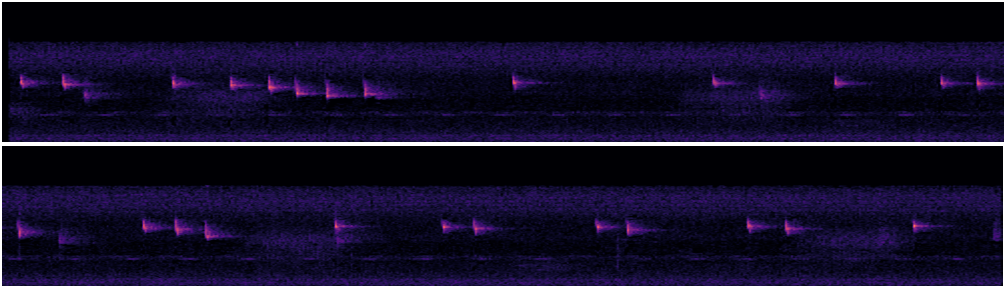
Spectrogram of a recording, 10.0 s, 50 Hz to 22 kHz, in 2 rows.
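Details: A Slate-throated redstart fledgling begging for food in Montecristo National Park, El Salvador, on 22 June 2011, gives very high, thin, sharp tsip notes, two or three a second in uneven bursts, over a faint background hiss.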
